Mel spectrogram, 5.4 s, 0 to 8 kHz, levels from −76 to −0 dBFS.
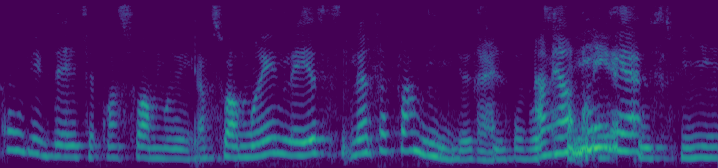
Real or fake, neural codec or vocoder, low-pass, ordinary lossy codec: fake; codec, 24 kHz, 3 kbps, HILCodec; 7.2 kHz; none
